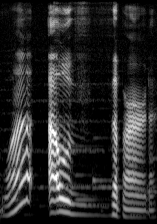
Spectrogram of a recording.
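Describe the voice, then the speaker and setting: A man with a mid-pitched voice commenting casually as he plays a video game. He talks in loose, informal asides, with game music faintly behind him. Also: huge pitch swings, extremely slow, a bit bright, lo-fi sound. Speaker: let's play host.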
